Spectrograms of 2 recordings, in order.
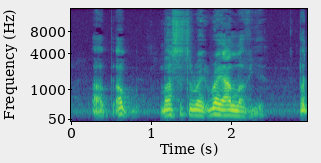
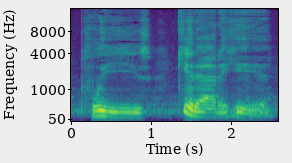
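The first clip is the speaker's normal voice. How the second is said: dismissive; 5 semitones lower, much slower than usual. Real, not acted. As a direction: wave it away with a sigh. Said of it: "dismissing callers' claim".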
